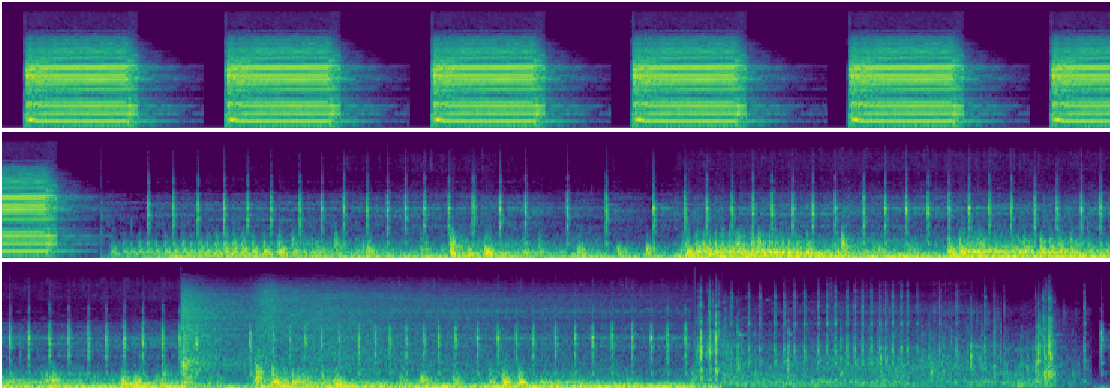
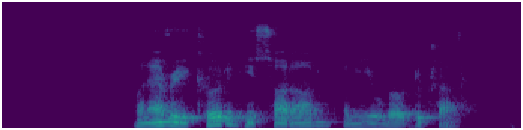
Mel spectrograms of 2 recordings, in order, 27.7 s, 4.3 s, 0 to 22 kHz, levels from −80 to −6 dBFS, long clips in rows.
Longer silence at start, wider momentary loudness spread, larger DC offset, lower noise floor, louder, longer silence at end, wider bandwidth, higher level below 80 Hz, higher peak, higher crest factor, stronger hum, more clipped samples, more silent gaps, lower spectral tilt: second, 0.15 s vs 1.1 s; first, 19 LU vs 13 LU; neither; second, -45 dBFS vs -88 dBFS; first, -13 LUFS vs -47 LUFS; second, 0.05 s vs 0.45 s; about the same, 11 kHz vs 12 kHz; first, -18 dBFS vs -76 dBFS; first, 0 dBFS vs -26 dBFS; second, 12 dB vs 22 dB; neither; neither; neither; about the same, -5.5 dB/octave vs -6 dB/octave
